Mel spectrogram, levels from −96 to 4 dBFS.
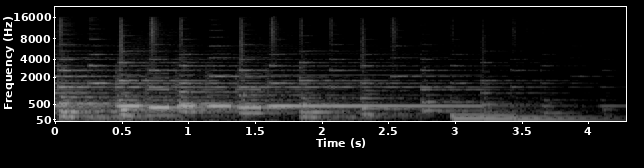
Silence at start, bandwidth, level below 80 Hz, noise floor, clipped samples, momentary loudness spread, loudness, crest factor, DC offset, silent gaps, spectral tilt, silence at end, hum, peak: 0 s; 16 kHz; -62 dBFS; -66 dBFS; under 0.1%; 16 LU; -41 LUFS; 18 dB; under 0.1%; none; -5.5 dB/octave; 0.4 s; none; -24 dBFS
